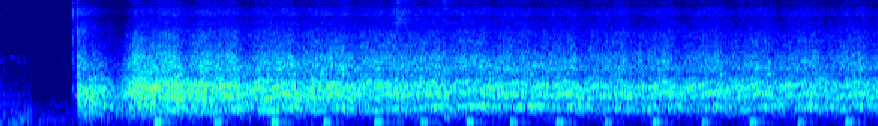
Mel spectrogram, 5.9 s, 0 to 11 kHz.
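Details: Wheel Horse 520H engine, freed from locked up in about a day, with spark confirmed and gas dumped down the carb; one crank, it catches and settles into a steady low thump about three beats a second; carb cleaning still expected.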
